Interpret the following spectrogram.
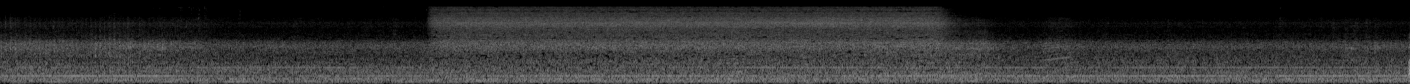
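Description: Water rushing out of a water filter's purge line during a flush, over a steady hum. From about four seconds in to about nine and a half seconds a louder hissing spray joins it, then drops back.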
